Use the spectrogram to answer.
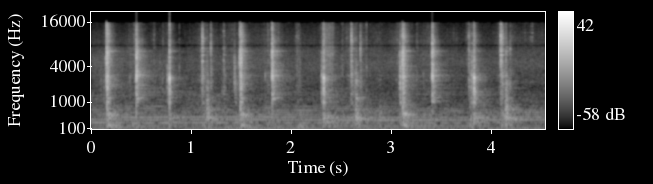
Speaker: So you should hear that clicking into first and back to neutral.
